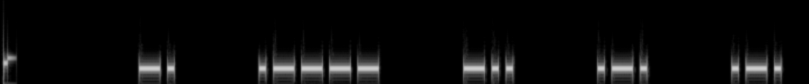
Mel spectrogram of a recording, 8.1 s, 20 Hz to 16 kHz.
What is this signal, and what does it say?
Morse code, heard as a keyed tone, about 17 wpm, spaced as for 8 wpm, 700 Hz. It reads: N1DRR
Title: USA Call Signs - 5 Characters - 4x Character Spacing - 17wpm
